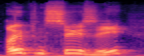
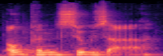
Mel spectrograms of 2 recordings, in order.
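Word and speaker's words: openSUSE: got soul it's fantastic open Susie now this one is cut off I quite like the gecko though it's it's Unique or if you're if you're pronouncing it properly it's open Susa that's what it looks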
